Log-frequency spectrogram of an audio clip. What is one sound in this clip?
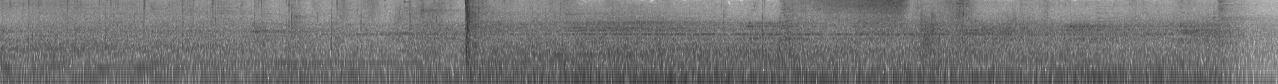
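Footsteps tap on a hard floor.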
